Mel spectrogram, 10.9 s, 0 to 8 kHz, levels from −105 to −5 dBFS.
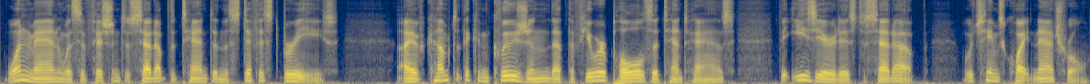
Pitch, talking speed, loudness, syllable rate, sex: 105 Hz, 205 wpm, -19 LUFS, 5.4 syllables/s, male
